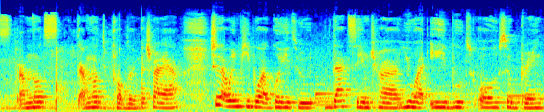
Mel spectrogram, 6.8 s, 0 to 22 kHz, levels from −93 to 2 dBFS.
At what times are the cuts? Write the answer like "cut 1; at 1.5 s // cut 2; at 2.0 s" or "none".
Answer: cut 1; at 1.8 s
